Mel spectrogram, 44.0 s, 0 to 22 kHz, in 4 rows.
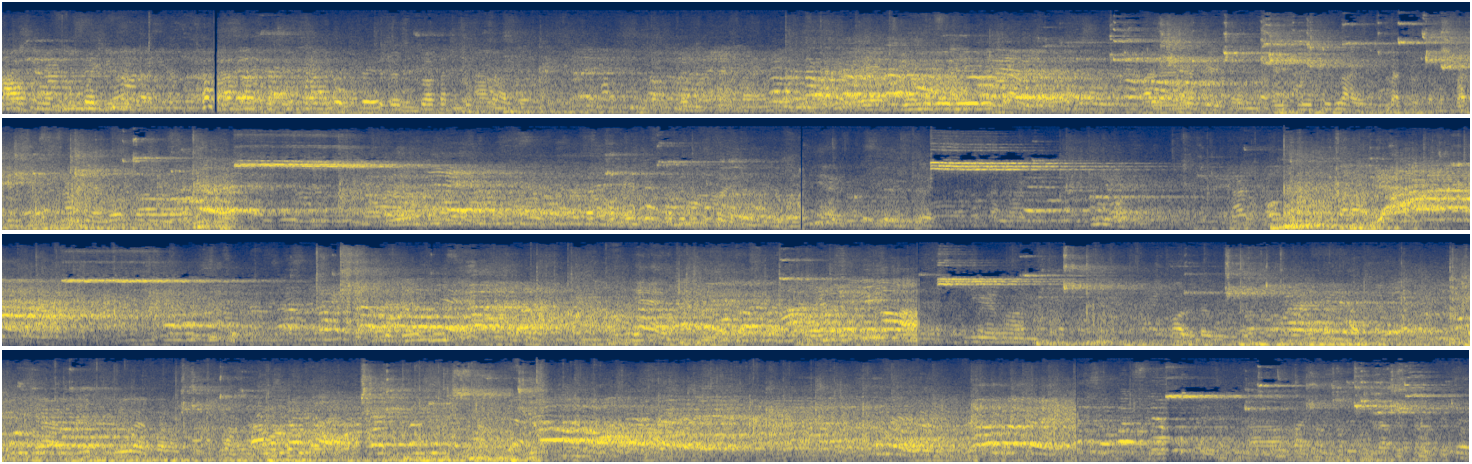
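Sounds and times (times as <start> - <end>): ball kicked and bouncing: 20.5 - 21.2
players shouting: 21.0 - 28.9, 31.5 - 42.4.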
